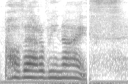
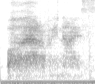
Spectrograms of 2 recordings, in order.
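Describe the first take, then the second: First: Said in the usual way. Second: Whispered echo of the line. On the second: Real, not acted. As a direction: repeat it in a hush. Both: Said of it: "repeated as whisper".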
